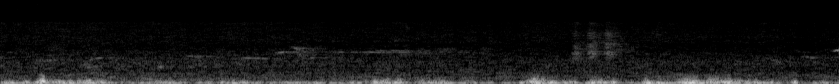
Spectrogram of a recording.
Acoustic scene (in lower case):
park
